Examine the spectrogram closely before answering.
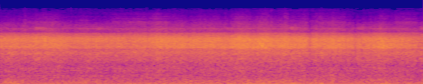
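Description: Wind buffeting the microphone of a camera carried by a moving inline skater, a steady low rumble, over a steady hiss from inline skate wheels rolling on asphalt.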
